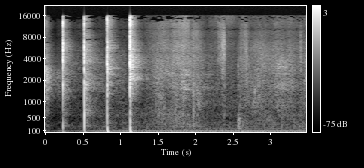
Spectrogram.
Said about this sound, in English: And if I could, I would put a people clapping and a round of applause, but I don't know how to do that, so I will just clap.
